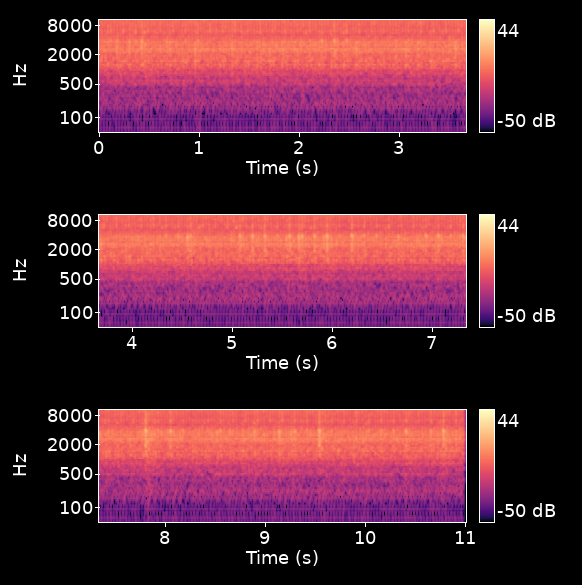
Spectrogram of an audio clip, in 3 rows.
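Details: VW Polo sedan cold start at 0.5 °C after sitting 13 hours: steady cold idle with a fast, fairly even light knock, roughly four per second, over the engine note; cause not pinned down.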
